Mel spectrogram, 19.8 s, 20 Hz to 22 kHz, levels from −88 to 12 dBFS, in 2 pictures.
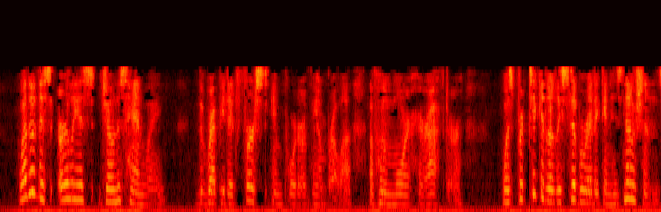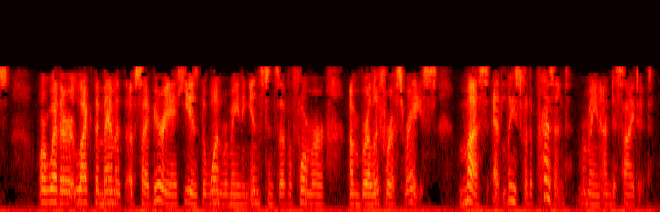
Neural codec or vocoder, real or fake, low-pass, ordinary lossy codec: vocoder, 24 kHz, 100 mel bands, Vocos; fake; 7.2 kHz; MP3, 24 kbps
